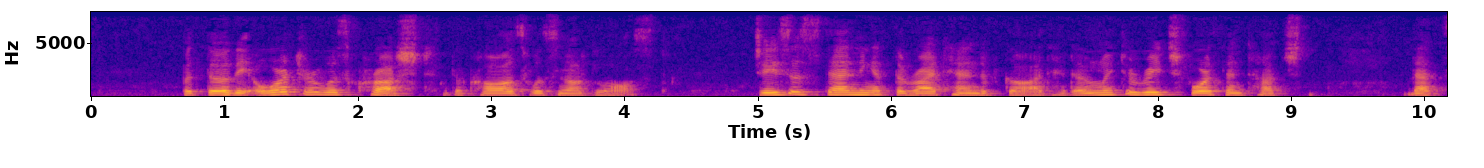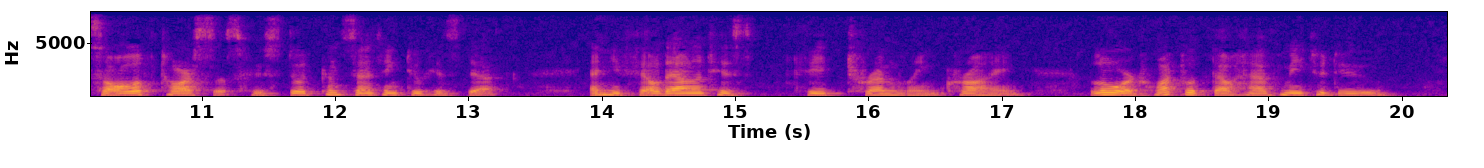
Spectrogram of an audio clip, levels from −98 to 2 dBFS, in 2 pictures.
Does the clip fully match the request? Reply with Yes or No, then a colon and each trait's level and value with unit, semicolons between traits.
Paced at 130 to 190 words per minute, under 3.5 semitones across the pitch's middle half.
Yes: average, 155 wpm; average, 2.9 semitones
